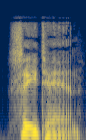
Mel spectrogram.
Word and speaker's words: seitan: Despite the unusual name, seitan, pronounced seitan, is one of the most protein-dense foods in the plant-based world.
